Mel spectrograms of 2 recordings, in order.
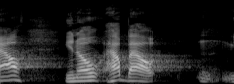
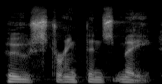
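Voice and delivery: quiet; 7 semitones lower, 7 dB quieter than usual. Acted. Quiet scripture reading.

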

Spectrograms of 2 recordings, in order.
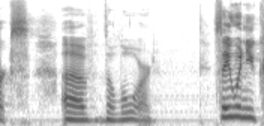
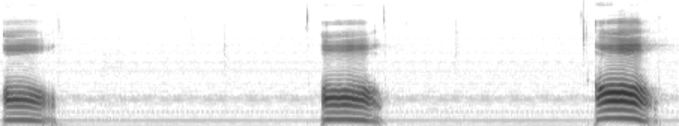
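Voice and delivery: "all" repeated, getting much louder each time; preacher driving home that every tithe is owed, rising to loud; building stress on all; 9 dB louder, much slower than usual. Shown as a demonstration. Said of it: "Not part of it".

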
